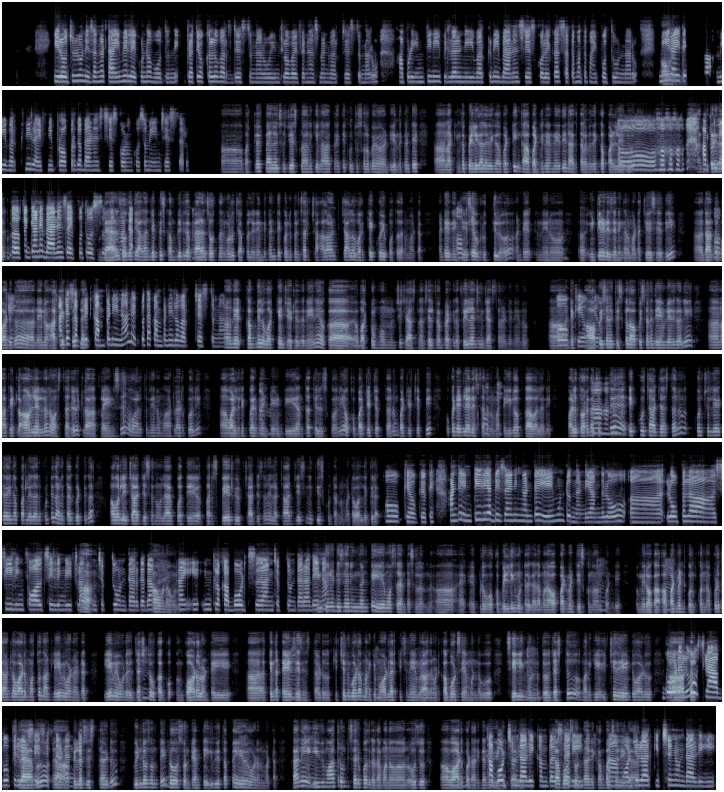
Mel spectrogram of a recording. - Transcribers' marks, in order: other background noise; in English: "వర్క్"; in English: "వైఫ్ అండ్ హస్బెండ్ వర్క్"; in English: "వర్క్‌ని బ్యాలెన్స్"; in English: "వర్క్‌ని, లైఫ్‌ని ప్రాపర్‌గా బ్యాలెన్స్"; in English: "వర్క్ లైఫ్"; in English: "బర్డెన్"; chuckle; in English: "పర్ఫెక్ట్‌గానే బ్యాలెన్స్"; in English: "బ్యాలెన్స్"; in English: "కంప్లీట్‌గా బ్యాలెన్స్"; in English: "వర్క్"; in English: "ఇంటీరియర్ డిజైనింగ్"; in English: "సెపరేట్ కంపెనీనా?"; in English: "ఆర్కిటెక్ట్ ప్లస్"; in English: "కంపెనీలో వర్క్"; in English: "కంపెనీలో వర్క్"; in English: "వర్క్ ఫ్రమ్ హోమ్"; in English: "సెల్ఫ్ ఎంప్లాయిడ్"; in English: "ఫ్రీలాన్సింగ్"; in English: "ఆఫీస్"; in English: "ఫిజికల్ ఆఫీస్"; in English: "ఆన్లైన్‌లోనే"; tapping; in English: "రిక్వైర్మెంట్"; in English: "బడ్జెట్"; in English: "బడ్జెట్"; in English: "డెడ్లైన్"; in English: "చార్జ్"; in English: "లేట్"; in English: "అవర్లీ చార్జెస్"; in English: "పర్ స్క్వేర్ ఫీట్ చార్జెస్"; in English: "చార్జ్"; in English: "ఇంటీరియర్ డిజైనింగ్"; in English: "సీలింగ్, ఫాల్స్ సీలింగ్"; in English: "కబోర్డ్స్"; in English: "ఇంటీరియర్ డిజైనింగ్"; in English: "బిల్డింగ్"; in English: "అపార్ట్మెంట్"; in English: "అపార్ట్మెంట్"; in English: "జస్ట్"; in English: "టైల్స్"; in English: "కిచెన్"; in English: "మోడలర్ కిచెన్"; in English: "కబోర్డ్స్"; in English: "సీలింగ్"; in English: "పిల్లర్స్"; in English: "విండోస్"; in English: "డోర్స్"; in English: "కబోర్డ్స్"; in English: "కబోర్డ్స్"; in English: "కంపల్సరీ"; in English: "కంపల్సరీగా"; in English: "మాడ్యులర్ కిచెన్"
- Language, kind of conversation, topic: Telugu, podcast, వర్క్-లైఫ్ సమతుల్యత కోసం మీరు ఏం చేస్తారు?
